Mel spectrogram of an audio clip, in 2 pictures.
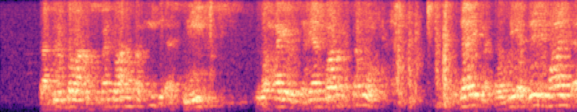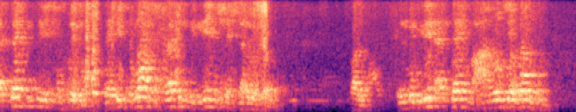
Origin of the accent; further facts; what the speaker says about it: Egypt; اللي هو عندنا في مصر كل حاجه صح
